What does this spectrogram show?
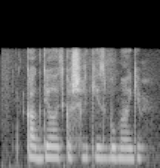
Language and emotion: Russian, neutral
